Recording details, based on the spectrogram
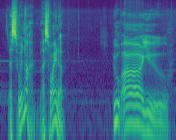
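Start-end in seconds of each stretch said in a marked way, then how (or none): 2.3-3.4 taunting, obnoxious voice. Voicing an elf mimicking a player's question: obnoxious mimicking voice. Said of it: "mimicking you in an obnoxious voice".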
